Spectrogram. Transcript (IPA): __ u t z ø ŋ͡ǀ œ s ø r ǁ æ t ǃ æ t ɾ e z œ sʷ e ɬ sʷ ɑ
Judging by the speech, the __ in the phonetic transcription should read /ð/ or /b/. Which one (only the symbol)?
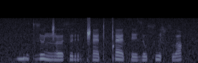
b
